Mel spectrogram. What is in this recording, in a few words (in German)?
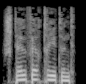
"stellvertretend", German; adjectives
